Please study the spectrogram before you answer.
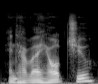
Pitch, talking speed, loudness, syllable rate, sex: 110 Hz, 305 wpm, -14 LUFS, 7.2 syllables/s, male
